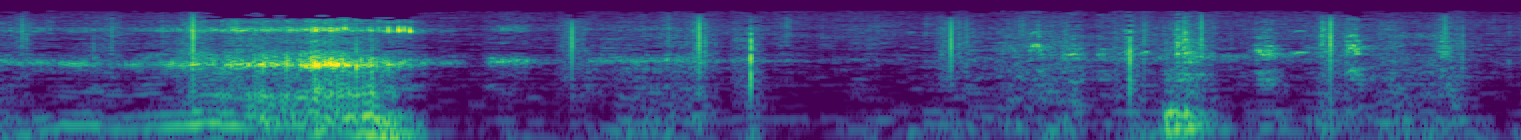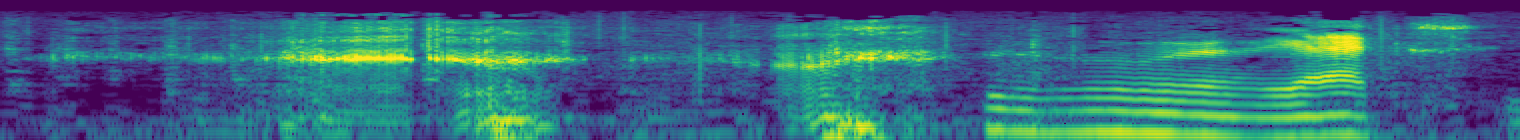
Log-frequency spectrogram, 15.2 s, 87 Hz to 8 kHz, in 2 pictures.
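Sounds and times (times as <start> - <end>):
sleeping man snoring loudly: 0.0 - 3.5, 7.8 - 15.0.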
